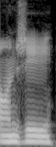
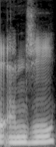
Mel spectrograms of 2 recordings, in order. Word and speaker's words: Engie: Yeah, maybe it'll be helpful to talk about Engie and Catherine. I'm so glad that you brought in the right pronunciation. I always say NG.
